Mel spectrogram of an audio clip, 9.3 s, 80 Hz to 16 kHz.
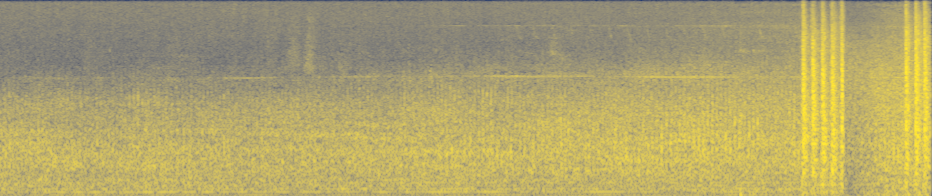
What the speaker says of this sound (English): watch Gunship 1 tip in for the engagement with the cannon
